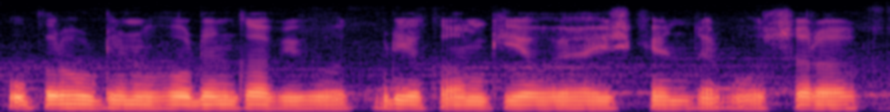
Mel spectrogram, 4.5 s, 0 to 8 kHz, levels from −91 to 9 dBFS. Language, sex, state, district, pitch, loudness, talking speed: Hindi, male, Rajasthan, Bikaner, 105 Hz, -17 LUFS, 215 wpm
